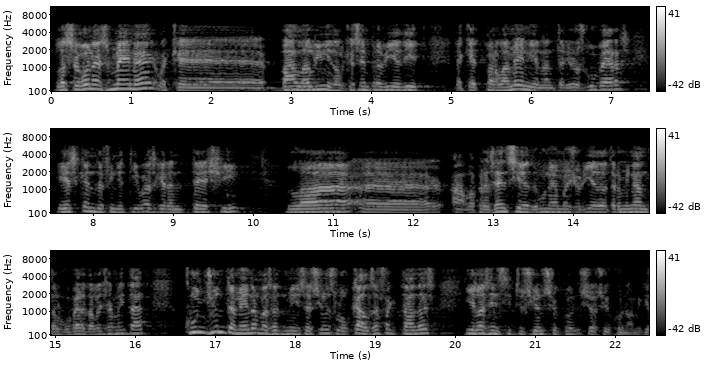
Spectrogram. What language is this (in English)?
Catalan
